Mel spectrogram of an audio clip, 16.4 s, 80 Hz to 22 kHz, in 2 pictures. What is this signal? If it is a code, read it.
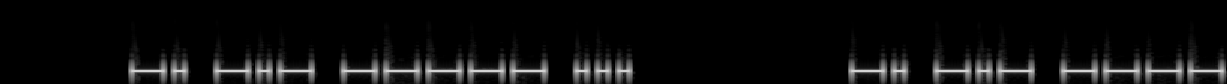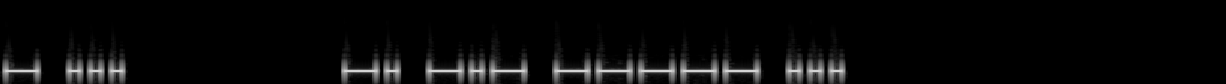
Morse code, heard as a keyed tone, about 17 wpm, 700 Hz. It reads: NK0S NK0S NK0S
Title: USA Call Signs - 4 Characters - Repeated 3x - 17wpm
